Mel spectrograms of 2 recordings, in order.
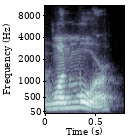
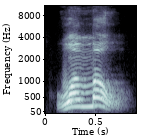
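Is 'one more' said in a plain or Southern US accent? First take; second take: plain; Southern. First: It is said in a plain, non-Southern accent. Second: It is said in a Southern accent, like 'mo'. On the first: The speaker calls it wrong. "Not one more" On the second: The speaker calls it right. "when I say mo, I need somebody from down south"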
